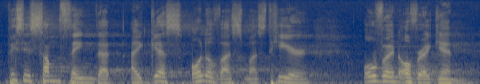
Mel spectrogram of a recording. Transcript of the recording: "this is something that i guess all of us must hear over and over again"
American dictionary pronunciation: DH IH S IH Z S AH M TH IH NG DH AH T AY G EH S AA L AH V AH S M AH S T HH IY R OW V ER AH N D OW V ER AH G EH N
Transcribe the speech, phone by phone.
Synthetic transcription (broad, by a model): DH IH S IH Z S AH M TH IH NG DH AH T AY G EH S AA L AH V AH S M AH S T HH IY R OW V ER AH N D OW V ER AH G EH N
